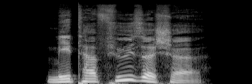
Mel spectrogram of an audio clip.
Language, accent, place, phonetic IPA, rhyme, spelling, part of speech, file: German, Germany, Berlin, [metaˈfyːzɪʃə], -yːzɪʃə, metaphysische, adjective, De-metaphysische.ogg
- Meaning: inflection of metaphysisch: 1. strong/mixed nominative/accusative feminine singular 2. strong nominative/accusative plural 3. weak nominative all-gender singular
